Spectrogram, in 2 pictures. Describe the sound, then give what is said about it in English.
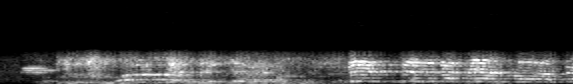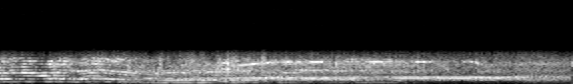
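A live audience at a live action show at the Phil Danner Community Center yells and cheers steadily for several seconds, many overlapping voices rising and falling in pitch, with no single speaker standing out above the din. “I want all you all on your feet. I want you yelling and screaming.”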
